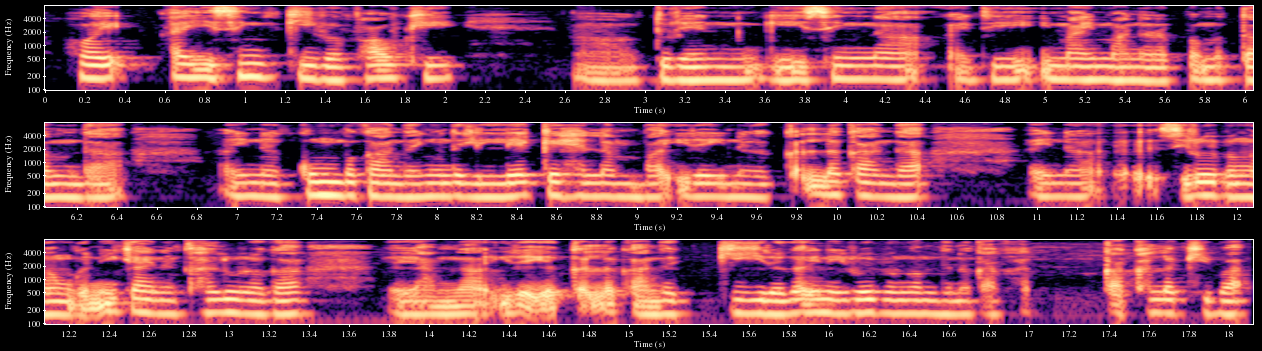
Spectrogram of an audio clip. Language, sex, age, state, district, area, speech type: Manipuri, female, 30-45, Manipur, Bishnupur, rural, spontaneous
